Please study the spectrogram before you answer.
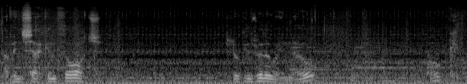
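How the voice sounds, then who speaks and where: An actor playing a watchful junior police officer on stakeout in a radio play, speaking in clipped observations. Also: male voice, mid-range voice, measured pace, recorded from a distance, background noise, natural voice. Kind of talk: British comedy radio play acting.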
